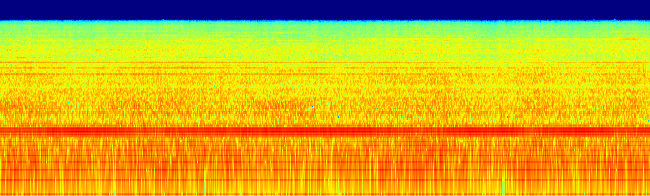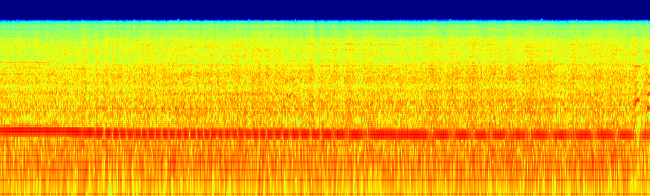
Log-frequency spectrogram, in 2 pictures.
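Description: Cessna Citation cockpit in a climb: twin jet engine and airflow noise with a strong steady low hum. The hum steps slightly lower in pitch about halfway through, then wavers in a pulsing beat.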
